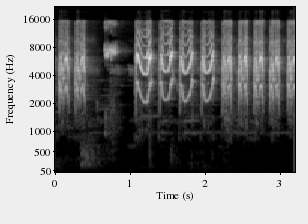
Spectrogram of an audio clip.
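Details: Lure song of a long-tailed shrike, used to provoke rival shrikes: after a few harsh chirps, a rapid series of bright, bowl-shaped whistled notes repeated about four times a second.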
